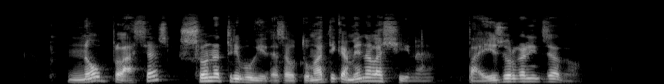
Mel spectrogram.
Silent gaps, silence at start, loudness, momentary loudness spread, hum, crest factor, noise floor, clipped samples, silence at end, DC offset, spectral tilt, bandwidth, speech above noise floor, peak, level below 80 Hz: none; 0.7 s; -22 LUFS; 9 LU; none; 20 dB; -80 dBFS; under 0.1%; 0.95 s; under 0.1%; -5 dB/octave; 11 kHz; 58 dB; -4 dBFS; -66 dBFS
